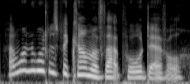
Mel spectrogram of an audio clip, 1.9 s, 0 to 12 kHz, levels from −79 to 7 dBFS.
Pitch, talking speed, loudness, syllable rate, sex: 275 Hz, 285 wpm, -15 LUFS, 7.6 syllables/s, female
